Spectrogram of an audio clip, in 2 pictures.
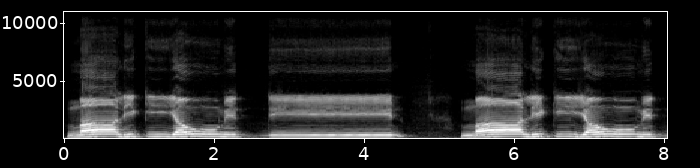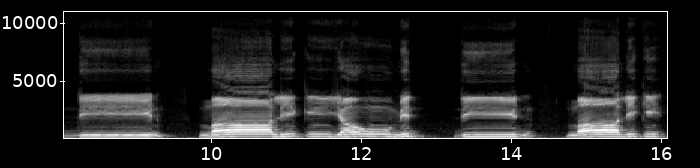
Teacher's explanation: مالک، اس میم کو تھوڑا لمبا کرنا ہے، ٹھیک ہے، مالک نہیں پڑھنا۔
